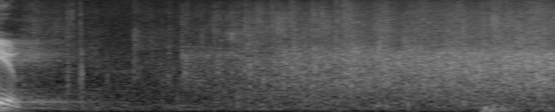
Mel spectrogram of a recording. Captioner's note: applause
